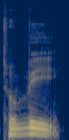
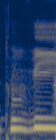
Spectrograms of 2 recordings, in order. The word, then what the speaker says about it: Trouver: 那在法文里面的发音是 To V，那它的 V，再念一次 To V。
